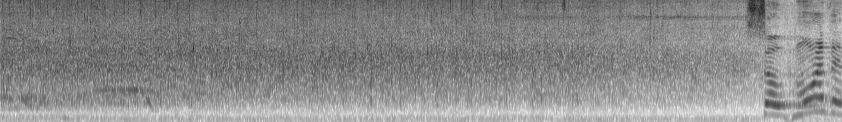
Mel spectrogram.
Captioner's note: applause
